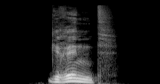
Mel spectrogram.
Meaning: 1. scab (on a wound) 2. various kinds of scab-like skin diseases or conditions, such as scabies, scurf, dandruff 3. head 4. animal head
- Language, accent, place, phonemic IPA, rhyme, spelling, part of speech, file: German, Germany, Berlin, /ɡʁɪnt/, -ɪnt, Grind, noun, De-Grind.ogg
